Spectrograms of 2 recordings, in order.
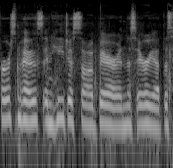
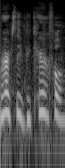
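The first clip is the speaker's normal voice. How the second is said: put-on timid voice, much higher in pitch; 3 semitones higher than usual. Retelling a walk to see bears, the speaker quotes Rose warning Marcy: imitating Rose's timid warning. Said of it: "Rose was kind of timid".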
